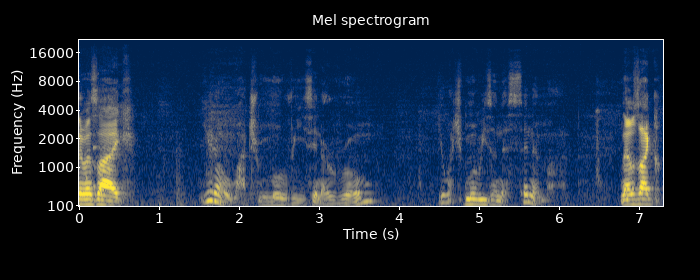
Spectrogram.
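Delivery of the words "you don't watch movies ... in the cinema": low, soft, offended reply; offended hush. Retold or imitated. Host corrects a guest who insulted his screening room, quietly offended. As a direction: correct them quietly, deeply affronted. Offended host's reaction, retold.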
